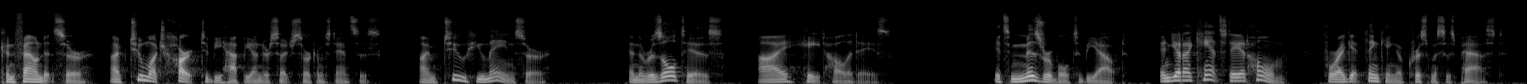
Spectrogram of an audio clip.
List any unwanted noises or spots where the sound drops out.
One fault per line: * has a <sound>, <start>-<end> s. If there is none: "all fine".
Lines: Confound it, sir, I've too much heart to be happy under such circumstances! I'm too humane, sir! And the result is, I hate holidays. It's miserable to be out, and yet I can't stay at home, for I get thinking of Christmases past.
all fine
